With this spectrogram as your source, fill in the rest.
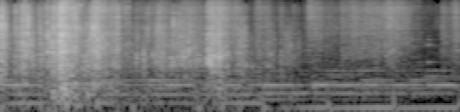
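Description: A plastic seafood package holding calamari, prawns and mussels is crinkled and torn open over a pan of thickening sauce for a seafood pie, with close, irregular rustling bursts over a low musical hum.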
